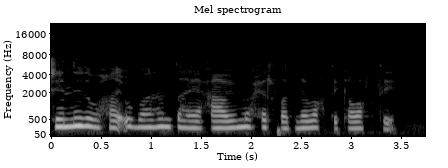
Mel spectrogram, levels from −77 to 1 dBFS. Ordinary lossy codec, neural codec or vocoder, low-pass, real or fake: MP3, 96 kbps; none; 7.2 kHz; real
